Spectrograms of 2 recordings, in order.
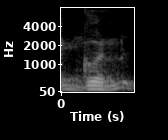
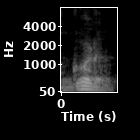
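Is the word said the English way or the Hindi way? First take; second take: English; Hindi. First: It ends in a short English-style n. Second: It ends in a Hindi nasal with a vowel. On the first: The speaker calls it wrong. "Gun is more the the English version" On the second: The speaker calls it right. "the actual way I learned it was guna"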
